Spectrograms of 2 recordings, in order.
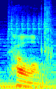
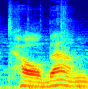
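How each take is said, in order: First: The th sound is dropped, leaving a short em. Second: The th sound at the start of them is pronounced. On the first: "becomes tell 'em" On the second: "we can drop the T H"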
